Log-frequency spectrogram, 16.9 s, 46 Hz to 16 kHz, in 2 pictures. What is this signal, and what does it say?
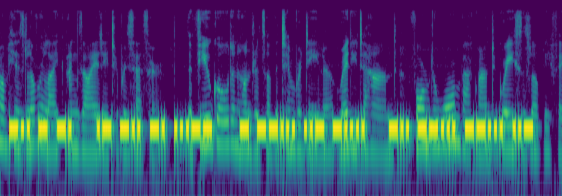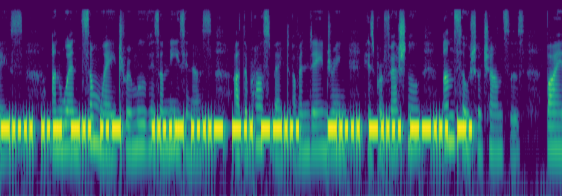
Morse code (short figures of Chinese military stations), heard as a keyed tone, hand-sent with a paddle, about 28 wpm, 350 Hz, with speech in English. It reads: … 1893 0726 8772 6282 4487 6679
